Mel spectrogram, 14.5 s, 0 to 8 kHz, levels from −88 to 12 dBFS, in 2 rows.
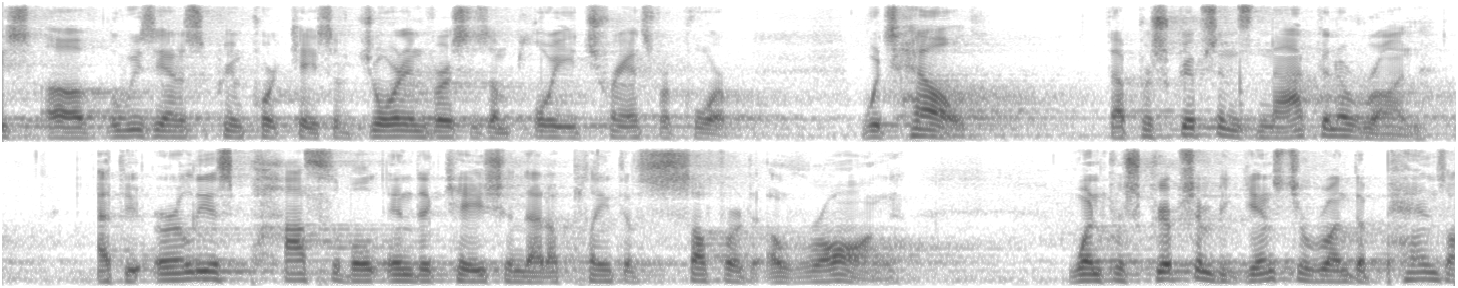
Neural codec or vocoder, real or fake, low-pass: none; real; 7.2 kHz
